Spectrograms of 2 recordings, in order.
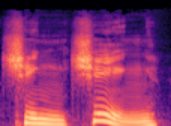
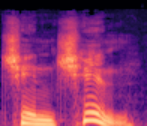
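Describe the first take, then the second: First: Each syllable ends with an ng sound. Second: Each syllable ends with an n sound. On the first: The speaker calls it wrong. "not ching ching, like I was saying it" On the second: The speaker calls it right. "without the G sound at the end"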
